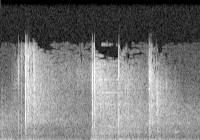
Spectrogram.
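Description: Basketball bouncing on a hardwood gym floor: three sharp bounces a little over half a second apart.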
